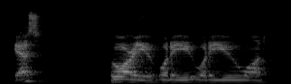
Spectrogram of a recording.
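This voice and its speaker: This man puts on a character voice, pitched fairly low and delivered at a fairly quick pace. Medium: actual play. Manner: guarded.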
